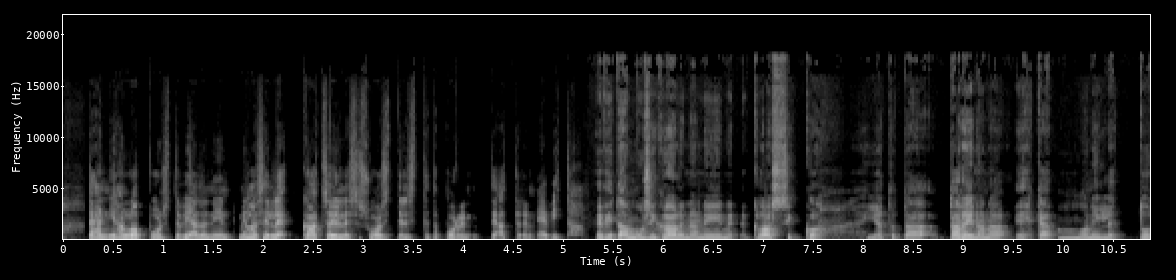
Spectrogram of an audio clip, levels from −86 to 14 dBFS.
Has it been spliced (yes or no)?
yes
